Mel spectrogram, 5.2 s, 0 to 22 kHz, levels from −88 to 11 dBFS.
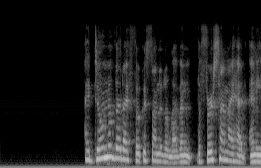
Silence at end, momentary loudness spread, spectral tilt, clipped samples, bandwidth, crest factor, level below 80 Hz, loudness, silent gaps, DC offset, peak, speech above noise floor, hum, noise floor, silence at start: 0 s; 9 LU; -6.5 dB/octave; under 0.1%; 12 kHz; 14 dB; -58 dBFS; -24 LUFS; none; 1%; -10 dBFS; 45 dB; none; -67 dBFS; 1.7 s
